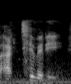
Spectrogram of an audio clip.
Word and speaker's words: activity: So the first T will not have a D sound. Activid, but the last one will. Activity. So activity is spelled like that. Okay. Right. But that second T will sound like a D.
